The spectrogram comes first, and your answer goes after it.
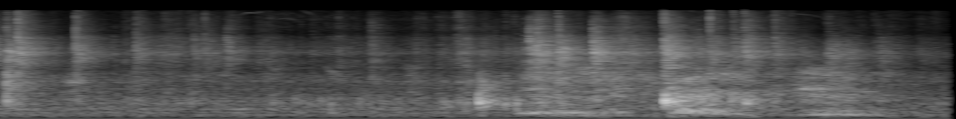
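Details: Siberian Husky mother playing with her puppies gives brief whimpering yips and soft grumbles amid scuffling noises.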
